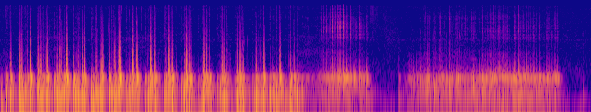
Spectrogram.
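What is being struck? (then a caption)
Metal wire-mesh microphone grille. Fingertips of both hands tap and scratch the hollow metal wire-mesh dome grille of a Blue Yeti USB microphone. A fast, steady run of deep, boomy thumps lasts about four and a half seconds, followed by a brief brighter scratchy rustle and a short pause. A continuous low, rumbling scratch then runs until near the end.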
